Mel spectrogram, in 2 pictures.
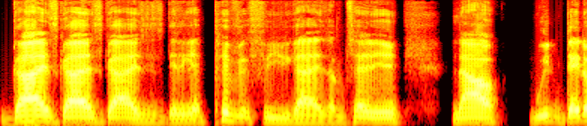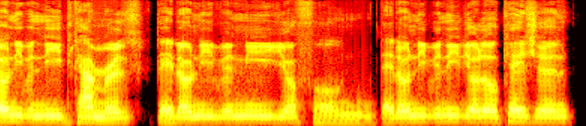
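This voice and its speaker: A man from hosting a casual commentary show, loose and joking, jumping from low mutters to loud outbursts. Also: normal speed, no room sound, studio quality. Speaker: show host.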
